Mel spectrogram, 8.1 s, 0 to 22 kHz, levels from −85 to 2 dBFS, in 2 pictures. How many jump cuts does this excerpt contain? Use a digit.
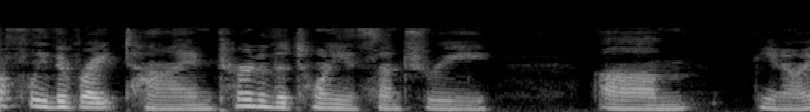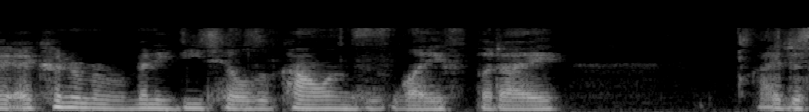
0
